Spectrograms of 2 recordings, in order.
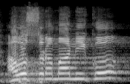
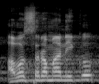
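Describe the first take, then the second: First: అవసరమా slow, louder and higher, pressed hard; pressing question. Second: Said in the usual way. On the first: Acted. Preacher challenging the brother, అవసరమా stretched and loud. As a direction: lean hard on అవసరమా, drawn out.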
